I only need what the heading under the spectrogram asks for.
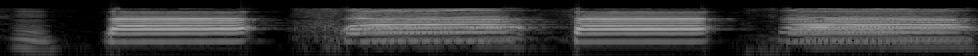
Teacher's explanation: دیکھیں اس میں سیٹی کی آواز نہیں آئے گی، صحیح، زبان اوپر لگے گی اور بالکل نرمی کے ساتھ ادا ہوتا ہے · زبان کا سرا اور اوپر کے دانتوں کے اندرونی کنارے، یہ اس کا مخرج ہے، ٹھیک، یہ جگہ ہے سا کا، سا کا، سا کا، تین نقطے والے حرف سا کا یہ مخرج ہے۔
